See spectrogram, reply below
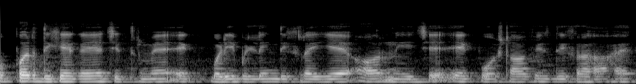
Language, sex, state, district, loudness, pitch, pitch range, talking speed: Hindi, female, Telangana, Hyderabad, -22 LUFS, 125 Hz, 125-130 Hz, 180 wpm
